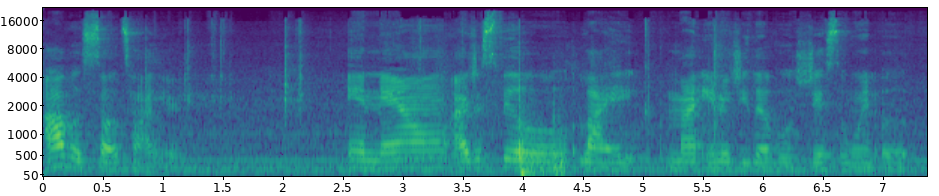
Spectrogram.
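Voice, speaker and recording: A woman with an American accent speaks very slowly at a fairly low pitch with fairly even intonation, amid noticeable background noise and audible room echo. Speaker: lifestyle vlogger. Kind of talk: casual vlog narration while cooking. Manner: casual, conversational.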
